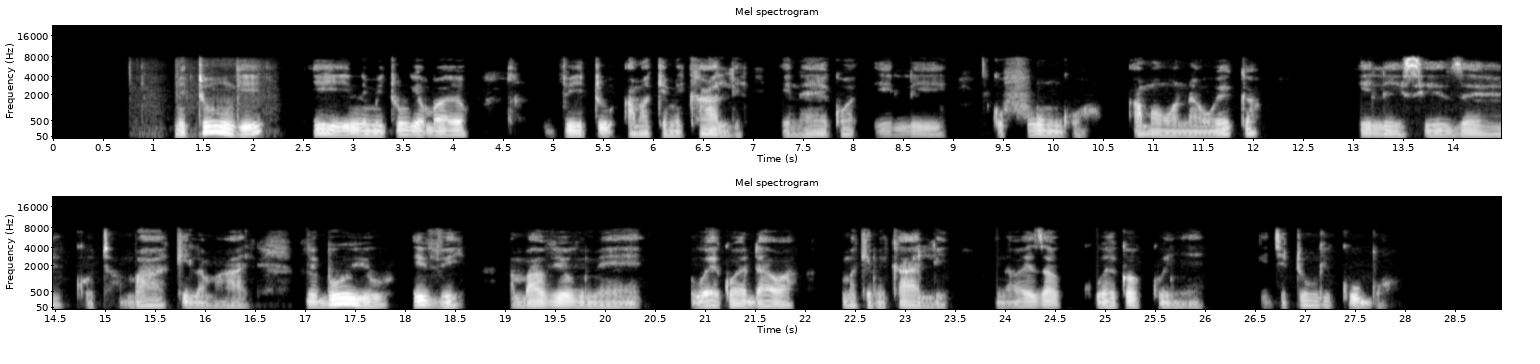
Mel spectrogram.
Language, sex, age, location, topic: Swahili, male, 18-24, Nakuru, health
